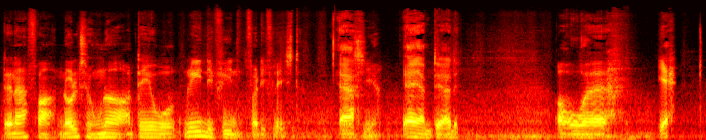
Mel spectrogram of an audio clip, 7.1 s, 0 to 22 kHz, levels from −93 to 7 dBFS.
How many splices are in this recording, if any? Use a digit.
0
